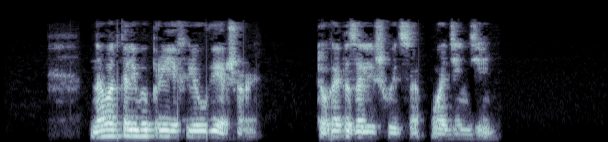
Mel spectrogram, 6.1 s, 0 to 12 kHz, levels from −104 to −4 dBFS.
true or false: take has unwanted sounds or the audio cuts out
false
